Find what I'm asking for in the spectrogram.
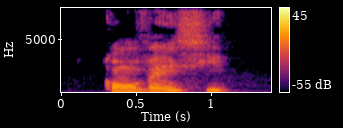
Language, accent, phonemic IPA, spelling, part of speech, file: French, Canada, /kɔ̃.vɛ̃.sje/, convinssiez, verb, LL-Q150 (fra)-convinssiez.wav
- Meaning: second-person plural imperfect subjunctive of convenir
